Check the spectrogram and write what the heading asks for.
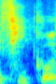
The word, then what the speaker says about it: Fico: Alors ça s'écrit Fico, ça se dit Fico, qui a été Premier ministre slovaque, avait ensuite perdu les élections, et puis là, qui s'est représenté.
